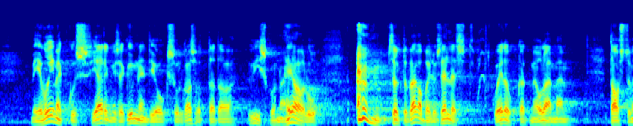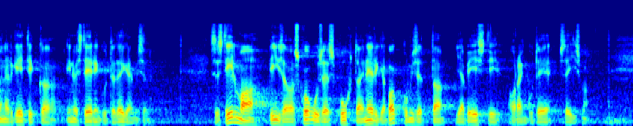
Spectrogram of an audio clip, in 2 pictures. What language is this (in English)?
Estonian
